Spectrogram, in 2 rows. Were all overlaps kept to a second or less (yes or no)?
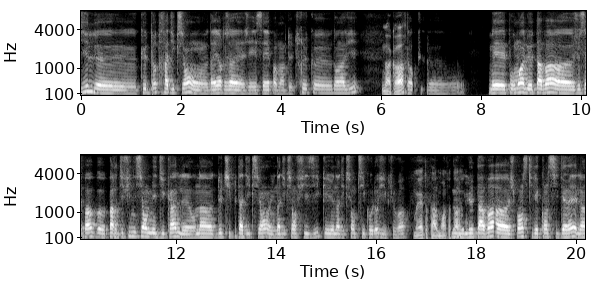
yes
